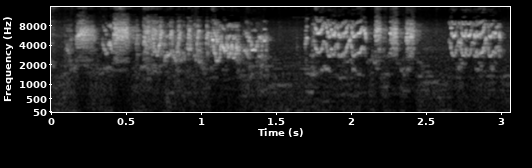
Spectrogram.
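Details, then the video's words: Green lovebirds in captivity producing fast, high-pitched chattering twitters in several bursts, a long run followed by two shorter bursts after a pause. "green love birds sunds"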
